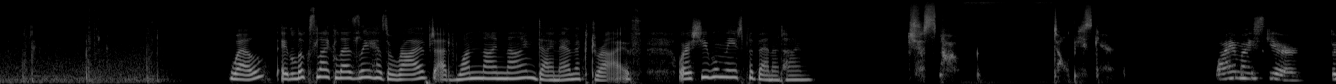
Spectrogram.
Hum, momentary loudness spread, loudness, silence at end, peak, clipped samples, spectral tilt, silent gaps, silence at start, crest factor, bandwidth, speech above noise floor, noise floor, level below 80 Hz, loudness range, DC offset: none; 19 LU; -36 LUFS; 0 s; -18 dBFS; under 0.1%; -4 dB/octave; 8.24-8.94 s, 11.76-12.03 s; 0 s; 18 dB; over 20 kHz; 43 dB; -79 dBFS; -68 dBFS; 9 LU; under 0.1%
